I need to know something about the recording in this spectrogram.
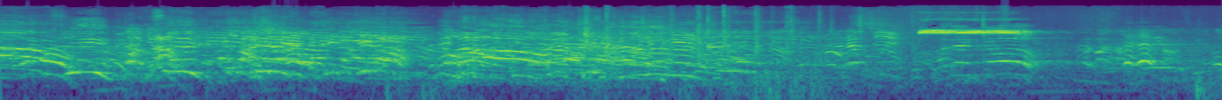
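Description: Many voices shouting and calling over one another during a football match. About three-quarters of the way through, a single shrill whistle sounds for about a second.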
